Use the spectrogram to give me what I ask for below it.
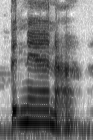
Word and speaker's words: banana: For example, in the word banana. Banana. The stress falls on the second syllable which is n and in the word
